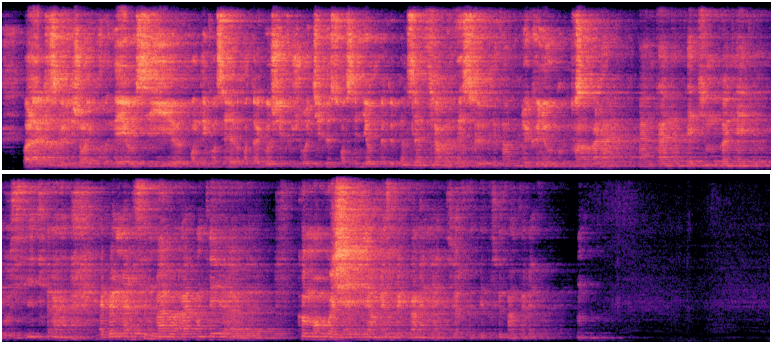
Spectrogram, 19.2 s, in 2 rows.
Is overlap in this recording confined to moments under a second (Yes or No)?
No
